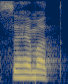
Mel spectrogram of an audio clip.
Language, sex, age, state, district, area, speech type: Hindi, female, 30-45, Madhya Pradesh, Gwalior, urban, read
